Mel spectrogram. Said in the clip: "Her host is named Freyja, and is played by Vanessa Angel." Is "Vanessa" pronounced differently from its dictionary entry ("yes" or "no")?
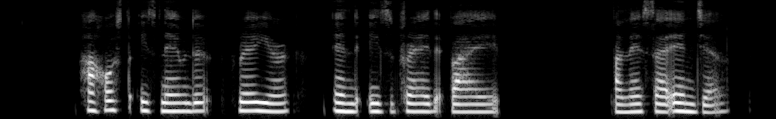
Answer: yes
